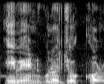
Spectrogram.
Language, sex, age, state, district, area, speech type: Bengali, male, 18-30, West Bengal, South 24 Parganas, rural, read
